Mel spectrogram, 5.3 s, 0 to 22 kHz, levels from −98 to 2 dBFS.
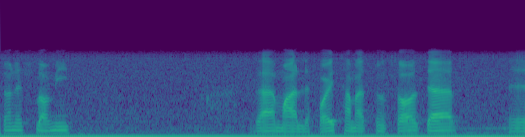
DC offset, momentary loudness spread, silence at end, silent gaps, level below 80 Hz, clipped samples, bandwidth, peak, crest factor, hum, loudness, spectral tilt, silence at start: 0.8%; 18 LU; 0 s; none; -54 dBFS; under 0.1%; 5.2 kHz; -16 dBFS; 24 dB; 50 Hz at -55 dBFS; -38 LUFS; -3 dB/octave; 0 s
